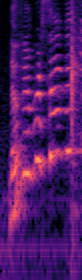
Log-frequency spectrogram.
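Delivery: very high thrilled squeal on "November seventh"; excited squeal. Real, not acted. Announcing the date, squealing "November seventh" in delight. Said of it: "I'm excited".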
